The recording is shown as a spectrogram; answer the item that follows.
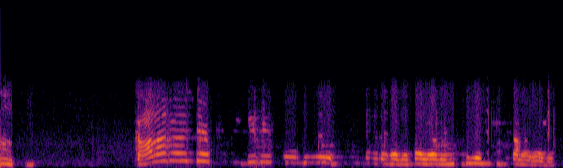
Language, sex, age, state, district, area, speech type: Bengali, male, 45-60, West Bengal, Hooghly, rural, conversation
